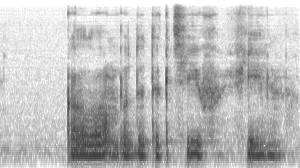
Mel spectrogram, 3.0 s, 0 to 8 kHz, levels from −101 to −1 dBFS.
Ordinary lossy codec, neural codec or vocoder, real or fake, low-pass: none; vocoder, 22.05 kHz, 80 mel bands, HiFi-GAN; fake; 7.2 kHz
